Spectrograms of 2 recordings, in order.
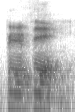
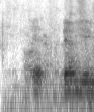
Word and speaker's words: Bevier: and we are here for our prosecuting attorney's office update with Bervet. Bavir. Bevier would be the French pronunciation. It's been Americanized in that regard.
